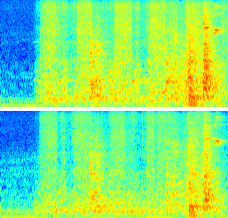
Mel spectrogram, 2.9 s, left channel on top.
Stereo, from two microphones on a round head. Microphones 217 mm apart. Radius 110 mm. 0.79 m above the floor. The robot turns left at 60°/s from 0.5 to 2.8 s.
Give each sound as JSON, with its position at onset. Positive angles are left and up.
{"t": 1.1, "sound": "a squeak", "side_deg": 5, "distance_m": 0.9}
